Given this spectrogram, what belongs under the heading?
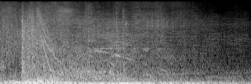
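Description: Heavy nova cannon shot in the Battlefleet Gothic: Armada space game, a loud booming blast with rumbling low end and a descending whoosh that fades over a couple of seconds.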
